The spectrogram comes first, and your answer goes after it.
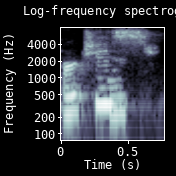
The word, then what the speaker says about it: Arches: I use, how do you pronounce it? Arches?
